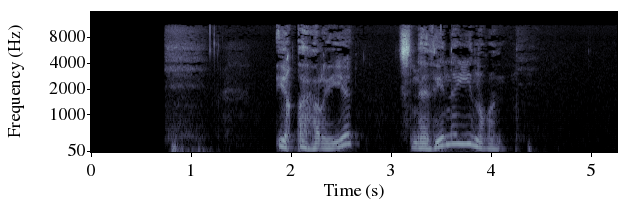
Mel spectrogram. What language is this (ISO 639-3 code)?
kab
